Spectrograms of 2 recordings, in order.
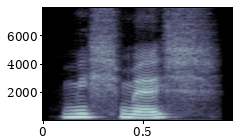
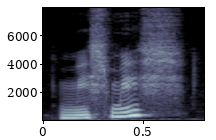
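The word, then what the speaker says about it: משמש: Mishmesh, apricot. The word is mishmesh, but Israelis usually say mishmish.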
